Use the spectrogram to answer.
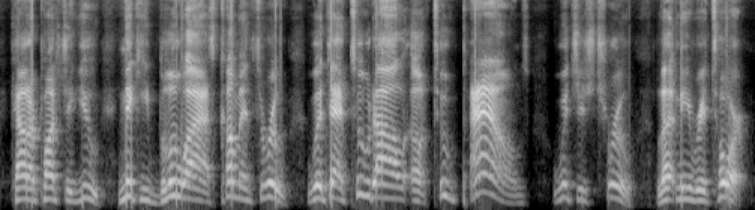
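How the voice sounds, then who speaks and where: A male livestream host with a fairly high, very lively voice that rises and falls a lot. He talks unhurriedly in a casual chat style, greeting and thanking viewers one by one. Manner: thanks viewers by name, hypes up loudly.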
